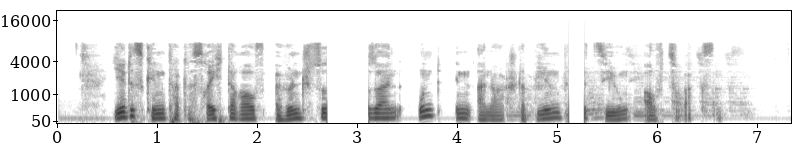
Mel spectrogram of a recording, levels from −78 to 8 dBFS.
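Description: At 2.70 s the speech drops to silence for 0.42 s and resumes at 3.12 s, a Bluetooth stall likely caused by delayed packets draining the headphones' buffer. The waveform shows a flat gap, and the spectrogram shows a clean vertical blank band.

From 4.39 s to 7.02 s a feedback echo between two devices appears. Speech from one device is picked up by the other's microphone and sent back, so each word repeats about a third of a second later, thinner and ringing. The echo peaks at about 20 dB below the speech. On a spectrogram, fainter copies of each word trail behind it at evenly spaced intervals.

Inside that stretch, a second Bluetooth stall silences the audio for 0.16 s, from 5.11 s to 5.28 s. It shows as another short empty strip on the spectrogram.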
